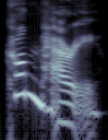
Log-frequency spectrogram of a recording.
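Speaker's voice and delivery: lightly purred summons; smoky purr. A narrator's reading. Leah calling Harry to come, lightly purred. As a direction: coax with a hint of a purr. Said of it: "Leah purred, her voice gone ... smoky again".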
